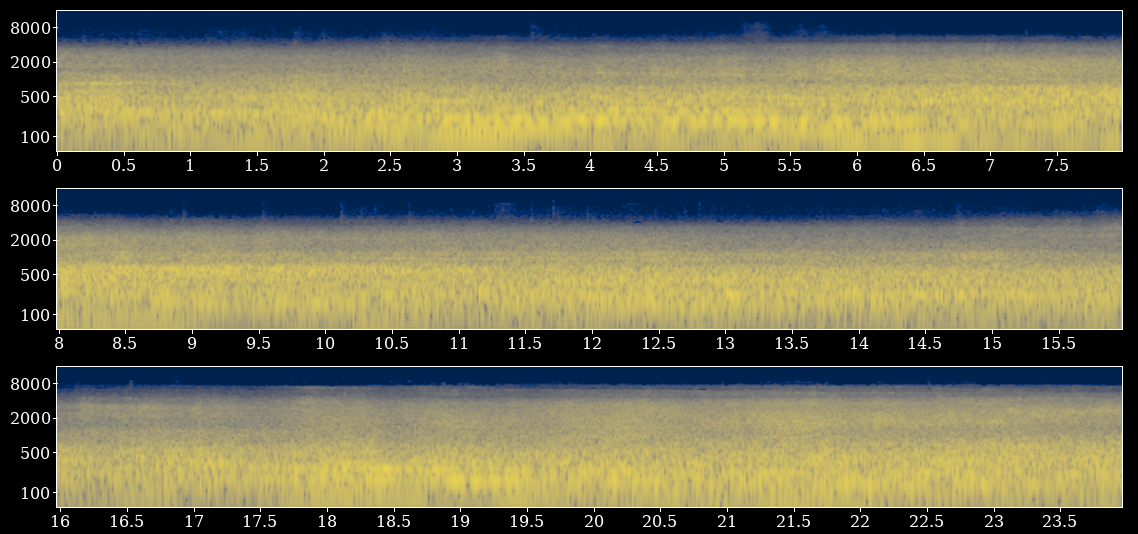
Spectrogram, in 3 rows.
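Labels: Loud, constant white noise associated with aircraft. 0.0 - 24.0
A plane is rumbling as it flies nearby. 3.0 - 8.2
A plane rumbles as it flies by nearby. 17.5 - 24.0

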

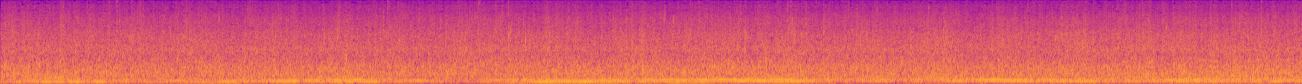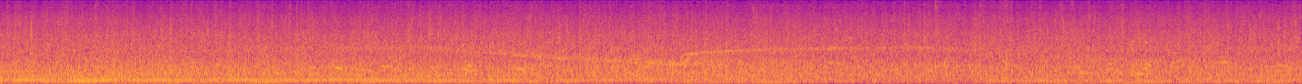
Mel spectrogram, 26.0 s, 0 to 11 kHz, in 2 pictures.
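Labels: Rain falling accompanied by the hum of a car engine. 0.0 - 17.7
A police siren is sounding. 17.7 - 26.0

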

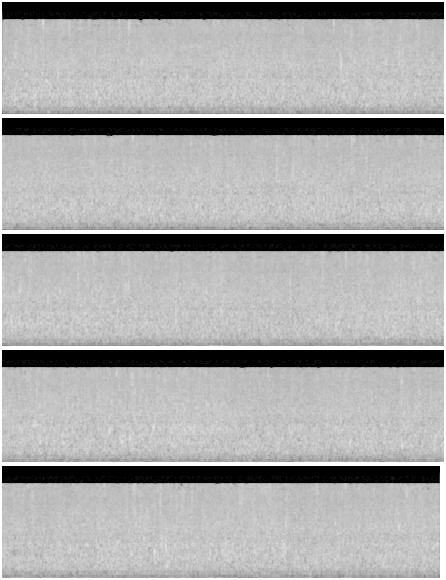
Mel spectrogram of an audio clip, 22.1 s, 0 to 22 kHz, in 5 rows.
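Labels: Flowing water. 6.9 - 11.0
Water bubbling. 11.2 - 15.5
Water rushing and bubbling intensely. 15.6 - 22.1

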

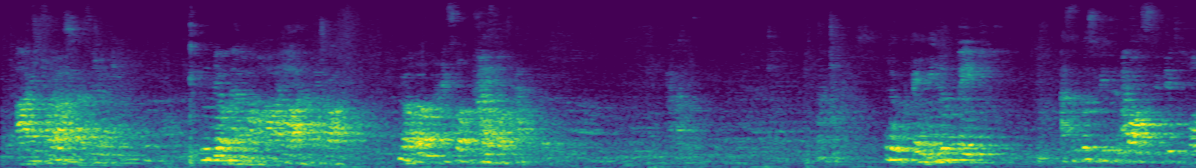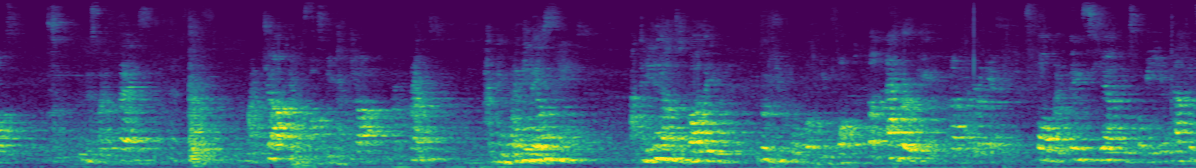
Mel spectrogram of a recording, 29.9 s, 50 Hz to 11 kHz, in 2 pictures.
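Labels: Someone is speaking in a very echoey room. 0.0 - 7.2
People talking in a room. 7.2 - 11.0
Someone is speaking in a very echoey room. 11.0 - 29.9

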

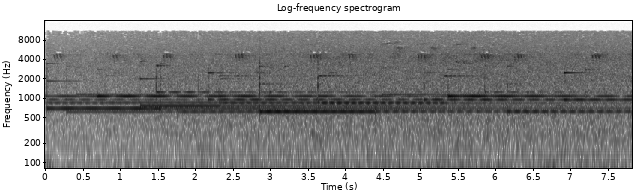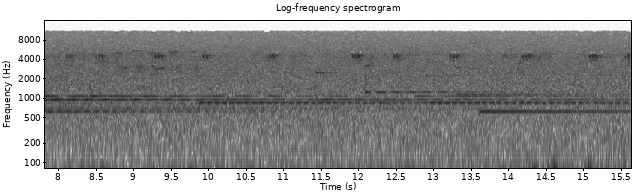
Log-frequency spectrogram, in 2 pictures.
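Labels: Wind chimes gently ring while birds, critters, and hens make sounds, accompanied by running water in the background. 0.0 - 15.7

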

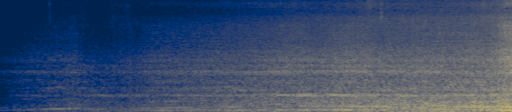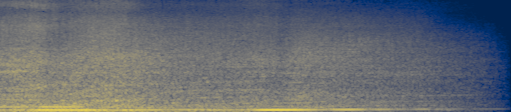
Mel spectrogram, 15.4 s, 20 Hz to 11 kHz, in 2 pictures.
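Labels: A truck with a loud engine is drawing closer. 0.0 - 7.7
A truck with a loud engine producing metallic sounds drives by closely and moves into the distance. 7.7 - 11.5
A truck with a loud engine produces metallic sounds with sound spikes while driving at a middle distance. 11.5 - 13.4
A truck engine produces loud metallic sounds. 13.4 - 15.4

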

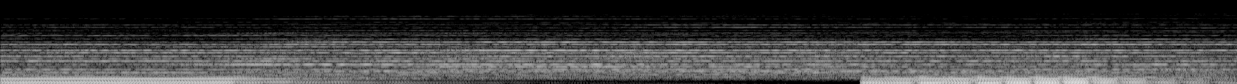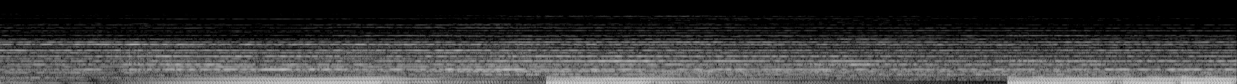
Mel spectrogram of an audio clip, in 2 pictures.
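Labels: An organ is playing. 0.0 - 24.7

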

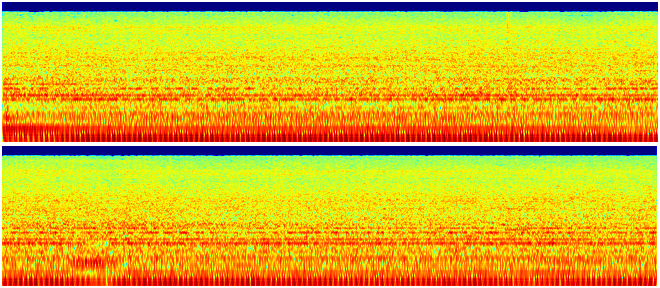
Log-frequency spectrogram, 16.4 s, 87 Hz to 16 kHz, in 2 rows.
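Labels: A large engine is rumbling continuously at idle. 0.0 - 16.4

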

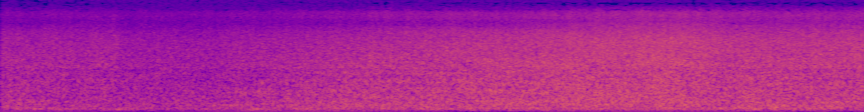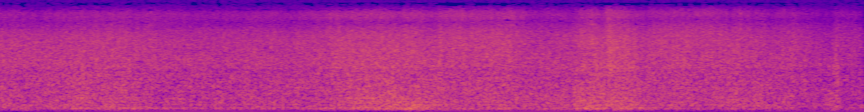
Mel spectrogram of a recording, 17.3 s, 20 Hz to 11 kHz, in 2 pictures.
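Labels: Sea waves crashing softly on the beach. 0.0 - 17.3

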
